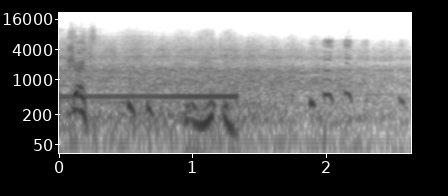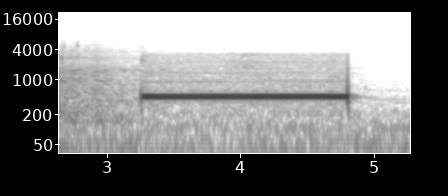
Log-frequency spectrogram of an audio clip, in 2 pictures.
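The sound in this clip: Ringback tone while calling someone on the phone: two steady tone bursts, the first under people laughing and talking, the second about one and a half seconds long and heard alone.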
